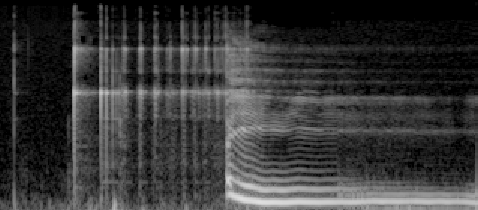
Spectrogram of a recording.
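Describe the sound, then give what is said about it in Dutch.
Light clicks and rattles as a small plastic coin marked with a blue dot is tossed, then it lands with a bright ringing tone that wobbles and slowly settles for about two seconds, with no voices. “Nee, ik gooi hem nog op. Ik liet hem even vallen.”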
